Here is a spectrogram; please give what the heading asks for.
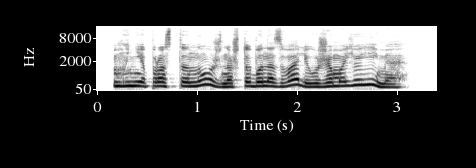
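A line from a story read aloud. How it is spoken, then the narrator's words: Breathy exhale. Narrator (Russian): выдохнула Сиона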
